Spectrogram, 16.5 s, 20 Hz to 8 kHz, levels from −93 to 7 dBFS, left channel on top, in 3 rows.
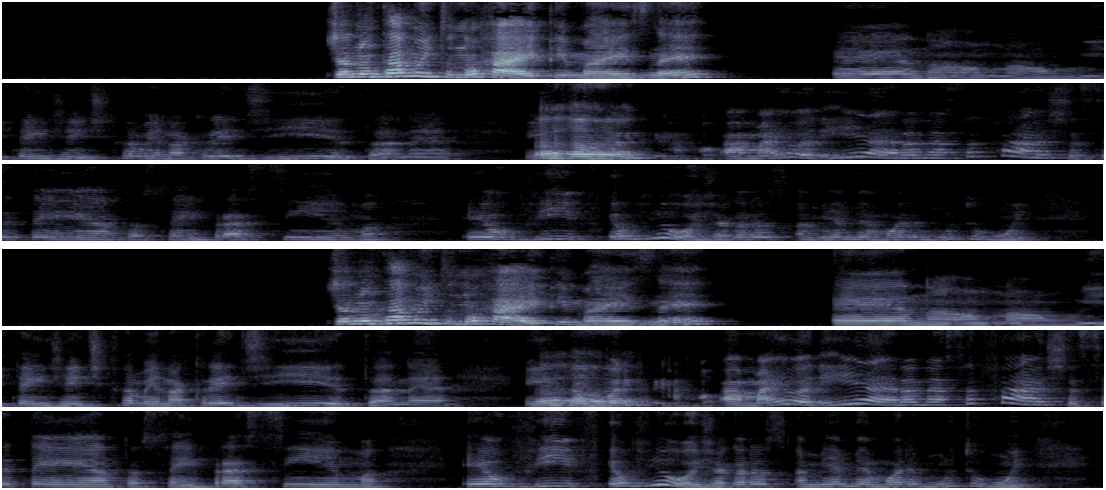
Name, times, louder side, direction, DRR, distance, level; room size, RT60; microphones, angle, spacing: voice 1, 1.6-3.5 8.2-8.7, left 4 dB, 35° left, 0.3 m, -32 dB
voice 2, 4.2-7.8 8.1-13.0 13.3-16.2, right 4 dB, 45° right, 0.3 m, -45 dB
2.5 x 2.1 x 2.5 m
head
